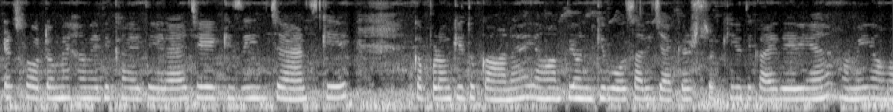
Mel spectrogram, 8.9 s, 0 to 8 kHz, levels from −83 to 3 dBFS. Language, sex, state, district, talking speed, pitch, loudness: Hindi, female, Punjab, Pathankot, 200 wpm, 245 Hz, -12 LUFS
